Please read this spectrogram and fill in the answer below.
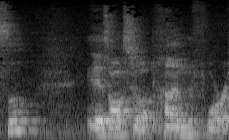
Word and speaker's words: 丝: of a thread, which in Chinese is sometimes pronounced si, is also a pun for thoughts or melancholy or love longing.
